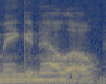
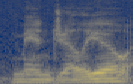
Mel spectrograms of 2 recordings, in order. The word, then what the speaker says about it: Manganiello: I feel like I have dyslexia too, because I just literally read his name all the time as Mangelio, and I don't know why. Anyways, Joe Manganiello, he played Flash Thompson.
